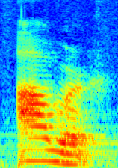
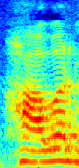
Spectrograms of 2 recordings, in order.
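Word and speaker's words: hour: जैसे honest, आवर, ऑनर, इसे ऐसे पढ़ा जाता है, हॉनर नहीं पढ़ा जाता, हावर नहीं पढ़ा जाता।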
